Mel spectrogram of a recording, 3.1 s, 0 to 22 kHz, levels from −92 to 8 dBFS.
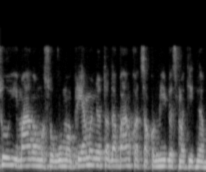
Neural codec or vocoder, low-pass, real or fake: none; 7.2 kHz; real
